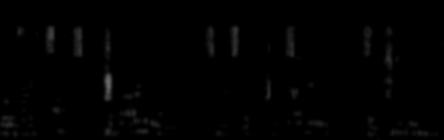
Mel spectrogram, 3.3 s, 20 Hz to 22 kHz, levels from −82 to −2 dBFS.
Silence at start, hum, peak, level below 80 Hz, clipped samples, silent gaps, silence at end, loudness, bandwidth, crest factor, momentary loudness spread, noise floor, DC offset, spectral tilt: 0 s; none; -30 dBFS; under -90 dBFS; under 0.1%; none; 0.05 s; -56 LUFS; 11 kHz; 28 dB; 13 LU; -75 dBFS; under 0.1%; 1.5 dB/octave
